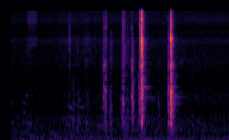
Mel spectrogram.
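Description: Car keys jangling and clicking in the ignition of a Kia Morning as the key is turned to the on position: a run of light clicks about a second in, then two sharper clicks near the end.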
